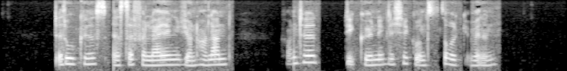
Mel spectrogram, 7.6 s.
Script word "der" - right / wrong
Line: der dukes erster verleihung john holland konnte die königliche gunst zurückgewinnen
right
